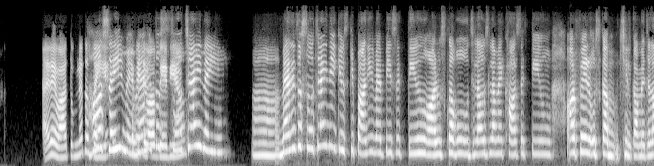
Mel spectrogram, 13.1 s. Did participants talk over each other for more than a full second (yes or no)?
yes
